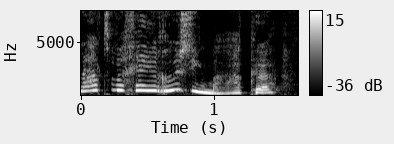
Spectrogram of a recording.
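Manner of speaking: very high-pitched, anxious, worried voice. Narrating a story, a queen tries to stop a quarrel in a worried tone. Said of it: "zei de witte koningin op bezorgde toon".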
